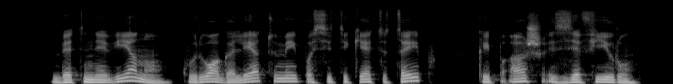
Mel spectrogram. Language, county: Lithuanian, Šiauliai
